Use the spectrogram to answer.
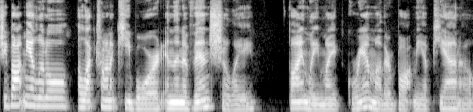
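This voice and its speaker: Lively intonation carries this American-accented voice through a very clean recording with a silent background. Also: woman. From USA. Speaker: English teacher. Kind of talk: slow storytelling for learners. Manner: slow; clear, deliberate.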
